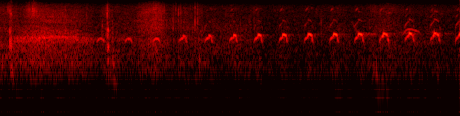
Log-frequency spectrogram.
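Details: Juvenile Dark Chanting Goshawk calling for its mother on a July morning in a South African game reserve: a steady series of high piping notes, about two and a half per second, after a soft rushing murmur.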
